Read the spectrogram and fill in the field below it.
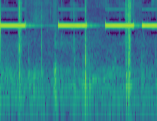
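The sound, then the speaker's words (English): Quiz game buzzers being tested before play sound in a quick series of loud, shrill electronic tones, each one triggered with a sharp click as buttons are pressed one after another, with no talking. “All right, check your buzzers.”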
